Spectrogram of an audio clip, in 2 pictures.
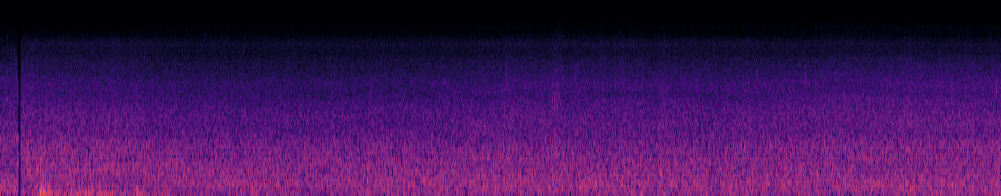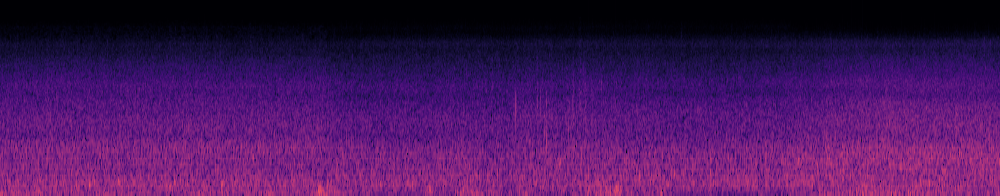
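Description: Mountain stream rushing over rocks and boulders, a steady wash of water noise, with a few brief low buffets of wind on the microphone.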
